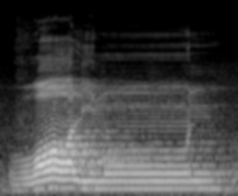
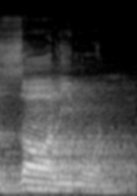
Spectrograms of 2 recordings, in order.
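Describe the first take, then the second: First: The word starts with a flowing th sound. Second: The word starts with a thick z sound. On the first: The speaker calls it right. "Yang benar adalah adalah walimun" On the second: The speaker calls it wrong. "yang muncul zalimun. Huruf zai yang diucapkan dengan model tebal"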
